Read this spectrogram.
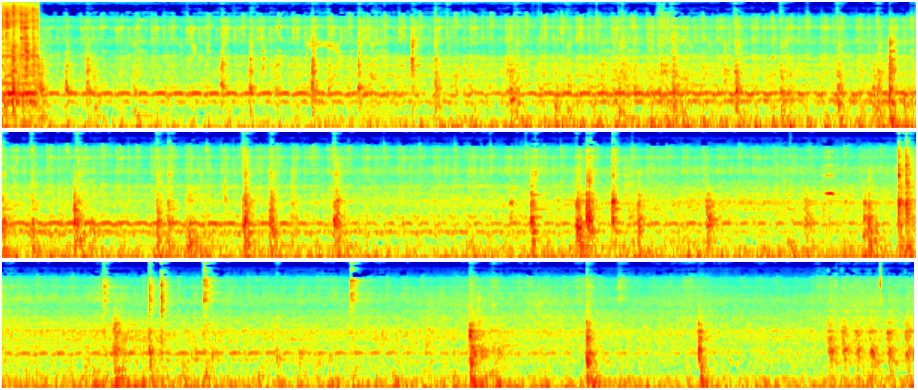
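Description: A locomotive's motor hums steadily.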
